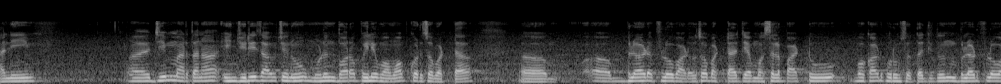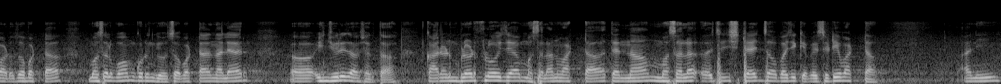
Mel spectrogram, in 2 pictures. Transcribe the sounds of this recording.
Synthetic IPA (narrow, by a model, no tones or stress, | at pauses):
aɽ̃i | d͡ʑiːmːaɾt̪anaʔiɲd͡ʑuɾiːd͡zawt͡ɕenum̤əɽ̃ũːnbɔɾɔpəiliːʋɔmapkəɾt͡sɔʋaɽt̪a | bləɽfloʋaɽ̤əwt͡sɔbaɽ̚t̪ad͡ʑaməslapaʈːuːʋəkaɽkəɾuːnsot̪ːad͡ʑit̪ʰuːnbləɽfloʋaɽəwt͡sɔpəɽt̪a | məslʋɔmkəɾuːnɡʱewt͡sɔpəɽt̪analjaɾ | iɲd͡ʑuɾid͡zauɕəkt̪a̰ | kaɾəɳbləɽflod͡ʑaməslãnʋaʈt̪at̪janːaməslat͡ɕisʈɾet͡ɕd͡zawpat͡ɕiːkɛpesiʈiːʋaʈt̪a | a̰ɽ̃i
